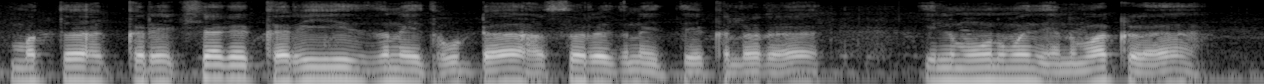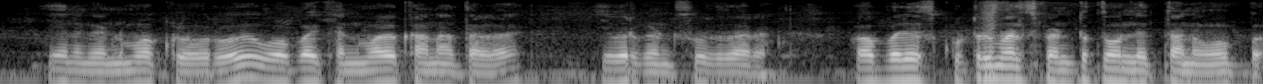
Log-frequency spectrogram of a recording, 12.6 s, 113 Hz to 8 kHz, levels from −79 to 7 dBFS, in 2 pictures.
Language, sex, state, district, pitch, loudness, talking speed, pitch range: Kannada, male, Karnataka, Belgaum, 115 Hz, -21 LUFS, 125 wpm, 105-125 Hz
